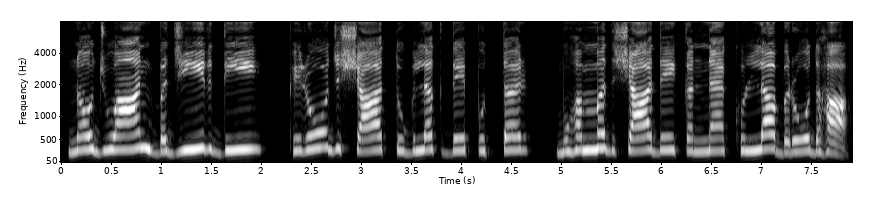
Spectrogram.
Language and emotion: Dogri, neutral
